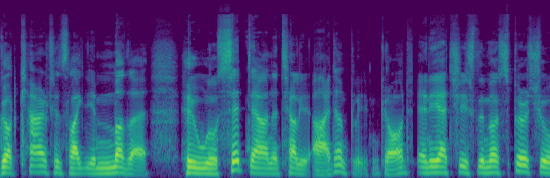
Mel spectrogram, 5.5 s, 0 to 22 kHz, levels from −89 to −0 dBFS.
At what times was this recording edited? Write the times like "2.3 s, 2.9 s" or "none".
4.1 s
